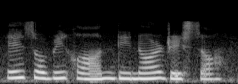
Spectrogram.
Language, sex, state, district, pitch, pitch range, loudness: Assamese, female, Assam, Kamrup Metropolitan, 270 Hz, 255-285 Hz, -11 LUFS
